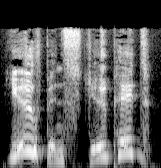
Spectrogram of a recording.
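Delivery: high, slow, squeaky put-down; smug whiny correction; accusing Sniff. A narrator's reading. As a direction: point the finger. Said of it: "said Sniff".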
